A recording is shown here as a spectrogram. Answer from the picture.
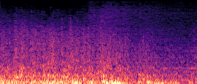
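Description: Movie sound effect: a deep rumbling roar with a rushing hiss over it, starting suddenly and loudly as the Necronomicon is taken up.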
